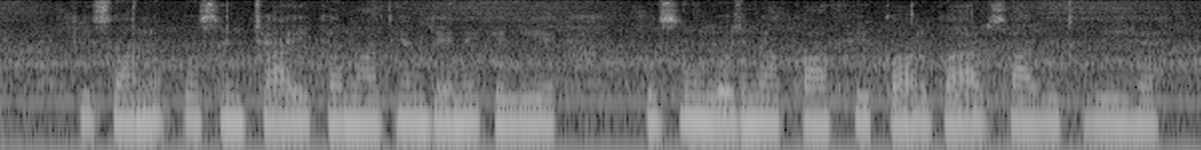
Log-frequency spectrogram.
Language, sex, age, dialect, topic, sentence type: Hindi, female, 18-24, Marwari Dhudhari, agriculture, statement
